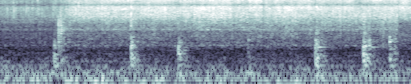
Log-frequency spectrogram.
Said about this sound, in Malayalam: ചതച്ച് വെച്ചിരിക്കുന്ന ഇഞ്ചി, വെളുത്തുള്ളി, അല്പം കറിവേപ്പില, ഇതെല്ലാം കൂടി ചേർത്ത് വഴറ്റാം.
